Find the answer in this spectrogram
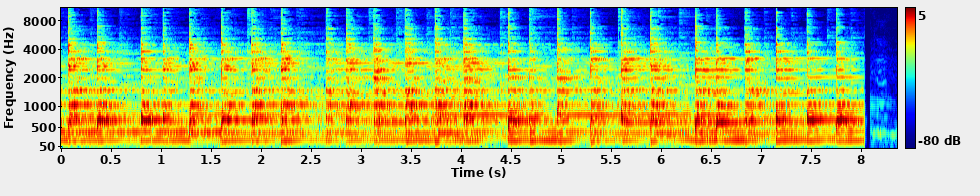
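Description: A metal bell struck in a steady rhythm, about four strokes a second, each stroke ringing on into the next; it cuts off suddenly at the end.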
